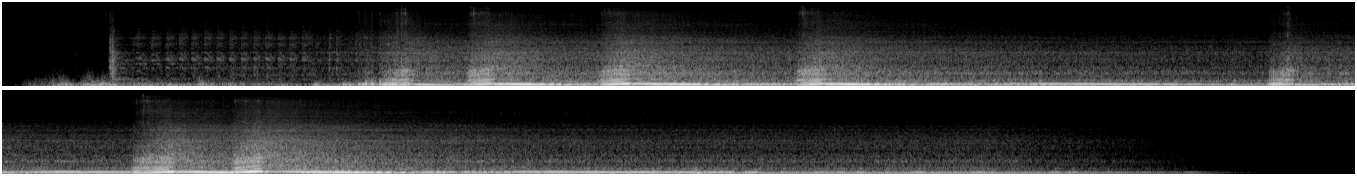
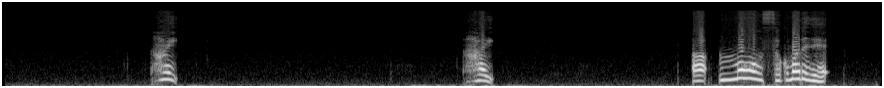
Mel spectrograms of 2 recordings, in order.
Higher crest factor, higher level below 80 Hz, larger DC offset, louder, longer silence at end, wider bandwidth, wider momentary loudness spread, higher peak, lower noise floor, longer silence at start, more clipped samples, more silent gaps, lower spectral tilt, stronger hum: about the same, 18 dB vs 16 dB; first, -30 dBFS vs -46 dBFS; neither; second, -19 LUFS vs -11 LUFS; first, 2.15 s vs 0.55 s; second, 12.5 kHz vs 14.5 kHz; first, 22 LU vs 13 LU; about the same, -2 dBFS vs 0 dBFS; first, -71 dBFS vs -50 dBFS; second, 0.5 s vs 1.5 s; second, under 0.1% vs 0.1%; neither; first, -8 dB/octave vs -6 dB/octave; neither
